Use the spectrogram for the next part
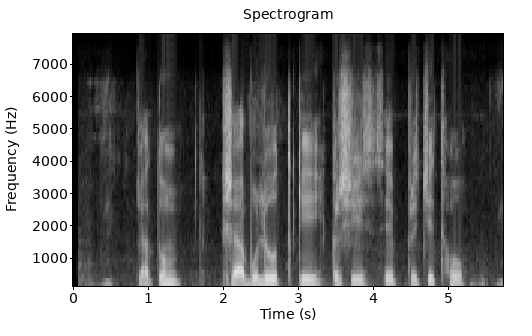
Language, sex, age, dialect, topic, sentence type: Hindi, male, 18-24, Hindustani Malvi Khadi Boli, agriculture, statement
